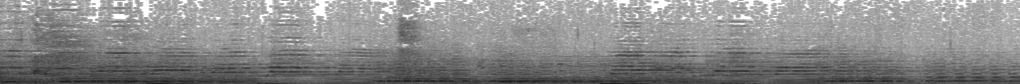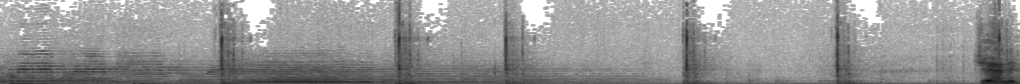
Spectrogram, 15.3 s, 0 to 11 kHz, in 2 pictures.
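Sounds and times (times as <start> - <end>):
soft steady tonal background: 0.0 - 15.3
typewriter keys clacking: 10.6 - 11.7
speech: 15.0 - 15.3.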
